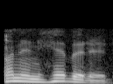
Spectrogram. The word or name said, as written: uninhibited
